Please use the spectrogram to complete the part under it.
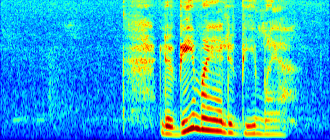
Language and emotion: Russian, positive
